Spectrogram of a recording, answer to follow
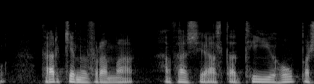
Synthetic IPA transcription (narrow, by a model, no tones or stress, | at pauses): θaɾcʰɛːmʏɾfɾama̰ː | ðθɛsːɪa̰l̥t̪a̰ðt̪ʰiːjʏɦoːwpaɾ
